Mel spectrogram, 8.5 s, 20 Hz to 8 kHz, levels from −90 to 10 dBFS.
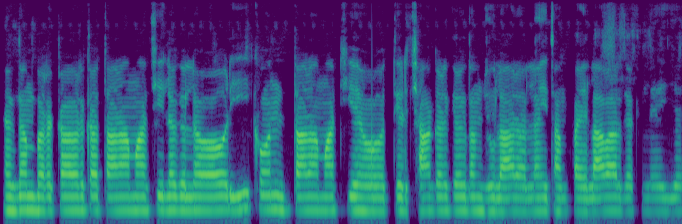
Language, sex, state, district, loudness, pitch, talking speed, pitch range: Magahi, male, Bihar, Lakhisarai, -17 LUFS, 140 Hz, 175 wpm, 135-140 Hz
